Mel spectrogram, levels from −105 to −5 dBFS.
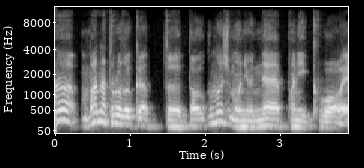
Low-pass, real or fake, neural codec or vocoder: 10.8 kHz; fake; vocoder, 44.1 kHz, 128 mel bands, Pupu-Vocoder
